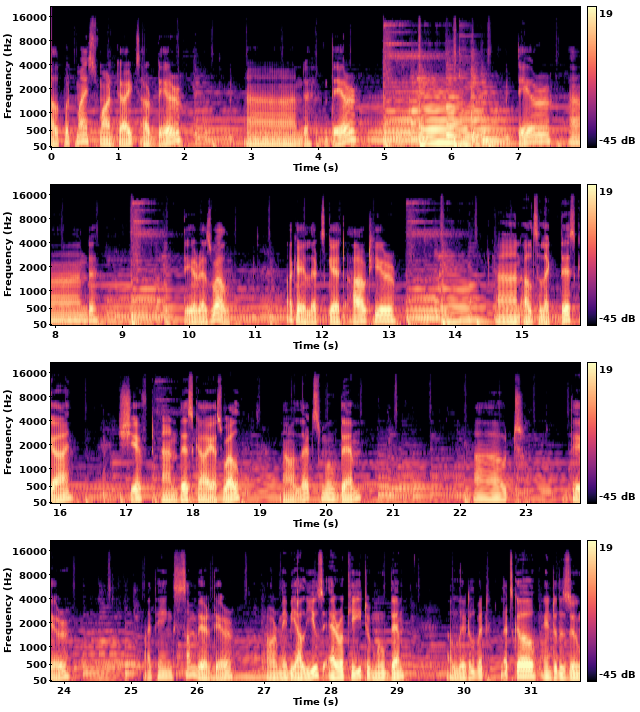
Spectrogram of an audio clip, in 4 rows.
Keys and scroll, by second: 27.8 Left.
